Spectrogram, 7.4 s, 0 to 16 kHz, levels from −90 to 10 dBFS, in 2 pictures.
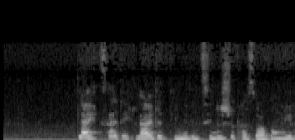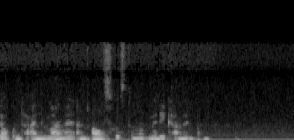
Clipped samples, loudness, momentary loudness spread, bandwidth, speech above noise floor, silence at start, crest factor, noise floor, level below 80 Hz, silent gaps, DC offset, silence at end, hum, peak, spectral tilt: under 0.1%; -25 LUFS; 11 LU; 11.5 kHz; 28 dB; 0.95 s; 20 dB; -53 dBFS; -56 dBFS; none; under 0.1%; 0.7 s; none; -6 dBFS; -7.5 dB/octave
